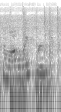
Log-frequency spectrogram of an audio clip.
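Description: Thick pork chops seasoned with garlic and black pepper browning in a hot pan, a steady close sizzle with faint utensil scrapes and stirring throughout.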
